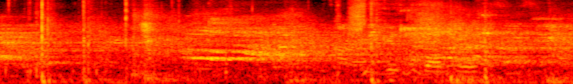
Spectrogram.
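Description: Volleyballs bouncing and being hit in a gym, a string of irregular sharp thuds, with voices in the background.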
